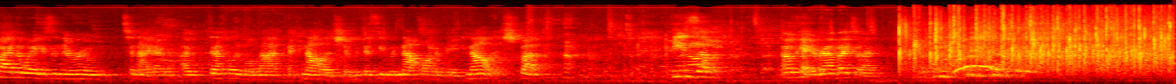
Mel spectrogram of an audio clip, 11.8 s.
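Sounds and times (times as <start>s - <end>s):
speech: 0.0s - 6.0s, 6.7s - 10.5s
audience applause: 9.0s - 11.7s.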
